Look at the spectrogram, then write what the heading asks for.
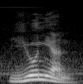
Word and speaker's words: union: ओ का उच्चारण का नियम है, यदि किसी वर्ड के अंत में ON आए तो हम ओ का उच्चारण ए करते हैं। जैसे UNION, यूनियन।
